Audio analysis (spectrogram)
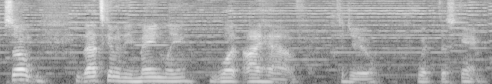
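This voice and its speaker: A man's voice: mid-range voice, a little slow. Male game playthrough host, mid-range voice, loose hesitant delivery, faint music underneath. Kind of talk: casual gaming commentary.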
